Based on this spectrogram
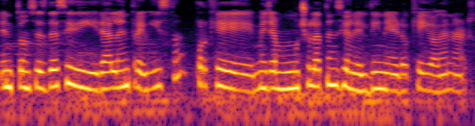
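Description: Music plays in the background while a woman with a medium pitch talks at a fairly quick pace with fairly even intonation. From Colombia, Bogotá. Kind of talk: testimony. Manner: halting with frequent fillers.

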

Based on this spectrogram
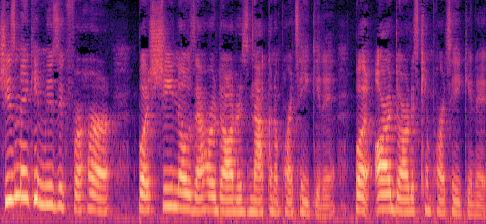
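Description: A woman talks at a fairly quick clip with an animated tone and lively intonation. Her loudness swings widely against a quiet background. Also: medium pitch for a woman. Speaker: podcast co-host. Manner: animated, talkative.

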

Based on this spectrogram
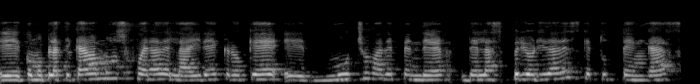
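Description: Talking fairly slowly, a woman with an unremarkable speaking voice shows ordinary pitch variation. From Mexico, Monterrey (Nuevo León). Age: 50s. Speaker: support group founder. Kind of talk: interview.

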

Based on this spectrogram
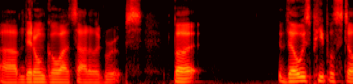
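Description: A man with a Toronto accent speaks at a very fast pace with a fairly low pitch and fairly even intonation. The recording is very clean, with a silent background. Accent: Canadian English, Toronto. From Toronto, Canada. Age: young. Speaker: city tech coordinator and entrepreneur. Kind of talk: casual interview chat.

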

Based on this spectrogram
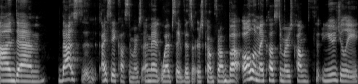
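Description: Speaking at a fairly slow pace, a woman has an unremarkable speaking voice with a fairly high pitch. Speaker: podcast host, online business owner. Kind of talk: casual solo podcast talk. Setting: low-quality home recording.

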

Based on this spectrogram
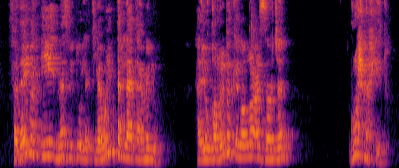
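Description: A man with a high pitch talks at a fairly quick pace. Audible room echo is present. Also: ordinary pitch variation. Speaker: software engineering manager. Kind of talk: casual chat.

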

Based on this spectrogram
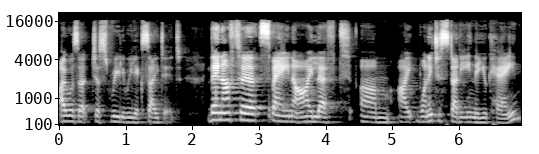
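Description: Speaking in an Italian accent, a woman uses a medium pitch and a bright, sharp tone at a moderate pace with ordinary pitch variation. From Sardinia, Italy. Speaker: customer experience consultant and author. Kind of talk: interview.

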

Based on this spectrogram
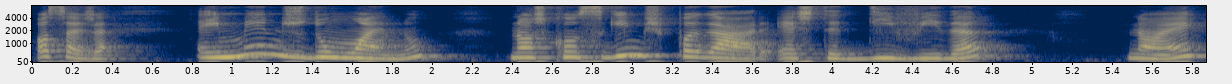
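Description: A woman speaks at a high pitch in a very clean recording with a silent background. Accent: European Portuguese. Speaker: podcast host. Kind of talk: casual chat.

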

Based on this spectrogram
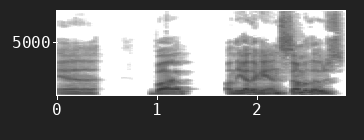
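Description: A man speaks with a plain, everyday voice. His pitch sits fairly low. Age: 60s. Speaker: pastor and author. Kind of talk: casual interview. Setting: remote call.

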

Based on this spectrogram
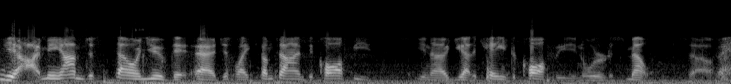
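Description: Vocal fry runs through a man's speech at a fairly quick pace. His loudness swings a lot, while his pitch varies in an ordinary way. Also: medium pitch for a man. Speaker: caller. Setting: phone call.

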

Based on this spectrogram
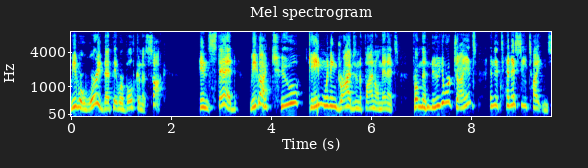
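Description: A man speaks in a raised, projected voice with a bright, sharp tone and very wide pitch swings. His moderate pace comes through in a very clean recording with a silent background. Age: 30s. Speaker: sports podcast host. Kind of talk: casual chat.

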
